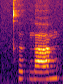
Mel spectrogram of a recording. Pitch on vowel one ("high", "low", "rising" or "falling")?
low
